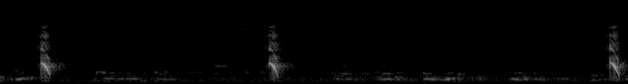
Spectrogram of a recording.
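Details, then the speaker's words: Baby with hiccups: three abrupt, brief hiccup sounds every two to three seconds, with quiet baby noises and soft talk between. "Aww, poor baby. Hiccups, hiccups, go away. Come again another day."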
